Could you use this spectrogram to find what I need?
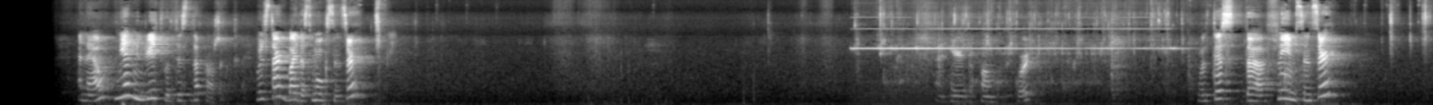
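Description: A young woman speaks calmly close by.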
